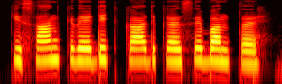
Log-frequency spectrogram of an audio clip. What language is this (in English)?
Magahi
